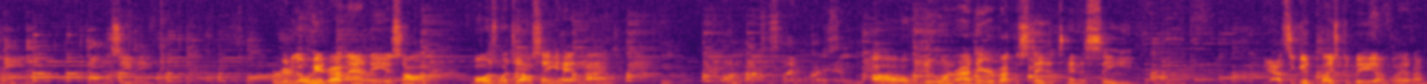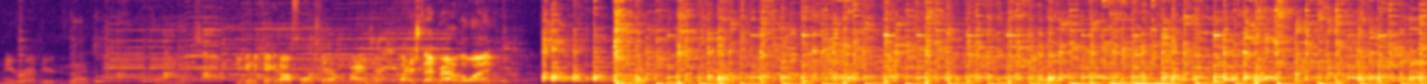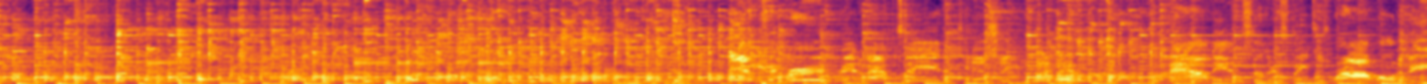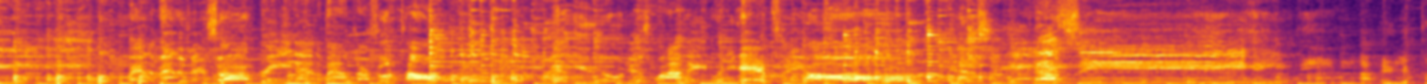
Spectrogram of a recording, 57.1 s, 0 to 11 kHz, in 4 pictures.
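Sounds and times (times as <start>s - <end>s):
acoustic guitar: 0.0s - 57.0s
banjo: 0.0s - 57.0s
mandolin: 0.0s - 57.0s
upright bass: 18.4s - 57.0s
sliding melody lines: 20.2s - 57.0s.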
